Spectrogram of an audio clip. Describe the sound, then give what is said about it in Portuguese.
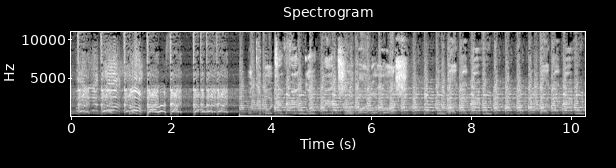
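A loud crowd of voices shouts and yells together without pause for about ten seconds, with a brief deep booming thud a third of the way through. “que saudade do bonde gritando.”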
